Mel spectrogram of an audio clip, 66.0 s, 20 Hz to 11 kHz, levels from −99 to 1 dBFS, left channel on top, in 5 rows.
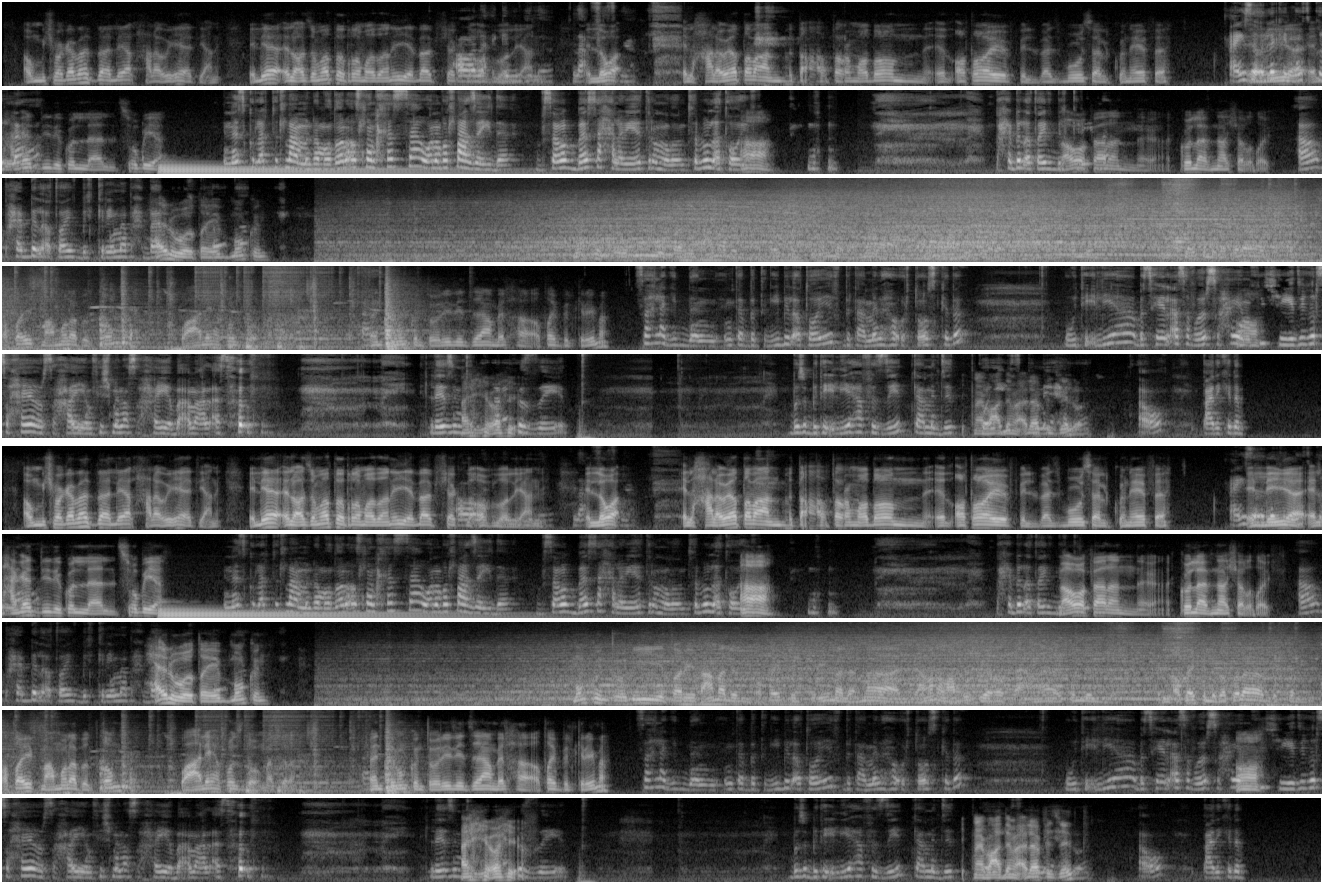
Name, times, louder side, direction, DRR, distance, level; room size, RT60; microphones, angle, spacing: voice 1, 0.2-2.2 2.5-5.4 5.8-6.2 6.8-11.7 12.4-14.8 20.6-20.9 23.8-25.9 27.8-29.0 32.1-40.9 41.4-42.6 43.3-45.7 51.9-52.2 57.4-57.9 62.5-63.5, right 6 dB, 50° right, 0.3 m, -33 dB
voice 2, 4.5-5.9 6.2-6.8 7.5-7.7 12.3-13.6 15.4-20.7 21.3-21.6 21.9-24.3 26.2-28.1 28.5-28.9 29.8-30.5 30.8-31.4 43.2-43.6 46.0-57.5 57.7-59.3 59.6-63.7 64.2-65.2, left 5 dB, 75° left, 0.5 m, -35 dB
Bass guitar, 14.7-18.4, right 1 dB, 20° right, 0.7 m, -34 dB
sound 1, 29.5-44.1 44.7-45.2, left 3 dB, 40° left, 1.2 m, -35 dB
4.2 x 2.6 x 2.6 m
head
